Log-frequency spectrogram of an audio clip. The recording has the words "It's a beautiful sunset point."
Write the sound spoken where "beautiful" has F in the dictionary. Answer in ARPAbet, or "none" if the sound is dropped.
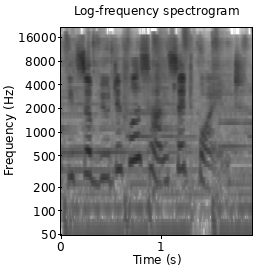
F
